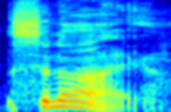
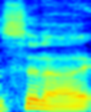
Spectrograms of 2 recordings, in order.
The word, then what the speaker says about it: Sinai: what you know mount sinai i think i've said that about a thousand times i know that's not right it's sinai no it's not senai it's sinai no it's probably sinai or something like that let's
